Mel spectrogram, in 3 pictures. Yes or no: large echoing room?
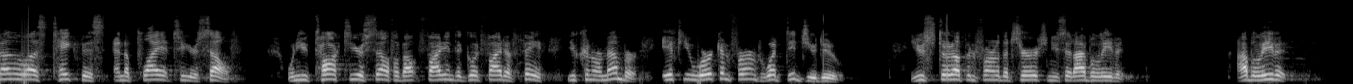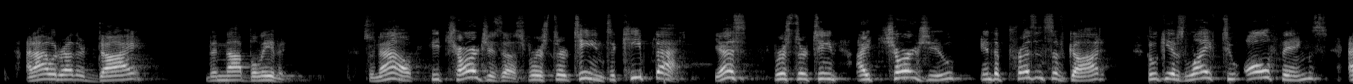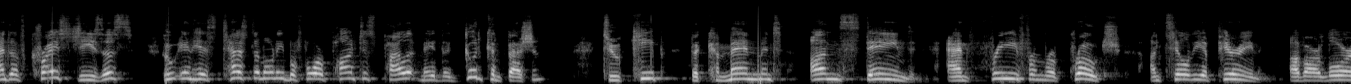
yes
